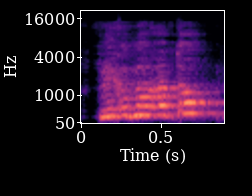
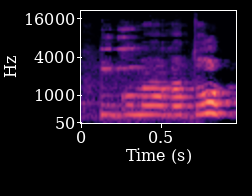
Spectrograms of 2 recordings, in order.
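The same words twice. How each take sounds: First: Said in the usual way. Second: Softer, with a put-on crying catch; hammed-up scared whimper; mock frightened whimper. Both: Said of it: "takot na takot ah".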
